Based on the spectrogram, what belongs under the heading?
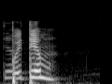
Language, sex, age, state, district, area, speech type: Kashmiri, female, 45-60, Jammu and Kashmir, Baramulla, rural, read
